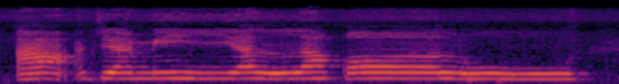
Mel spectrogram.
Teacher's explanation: Lah, di sini terdapat fathah tanwin bertemu dengan huruf lam yaitu idgham bilahuna dibaca lebur tetapi tidak mendengung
